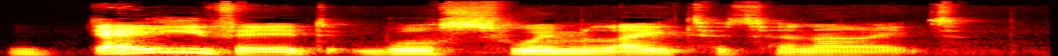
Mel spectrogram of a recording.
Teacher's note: Here the speaker is emphasising who will go swimming. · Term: sentence stress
